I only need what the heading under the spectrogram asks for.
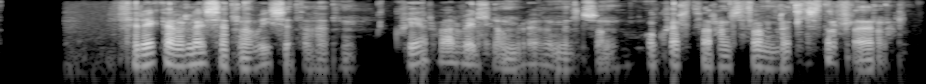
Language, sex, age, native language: Icelandic, male, 20-29, Icelandic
